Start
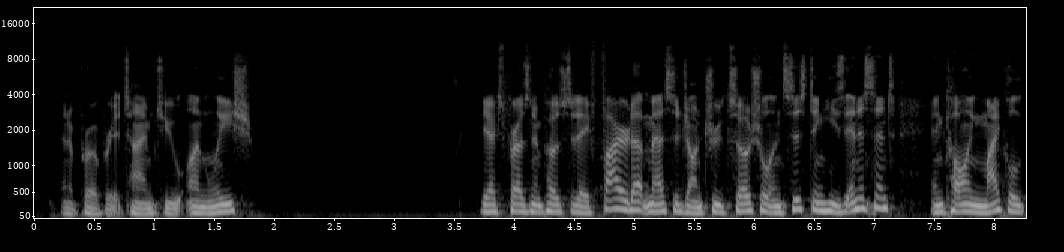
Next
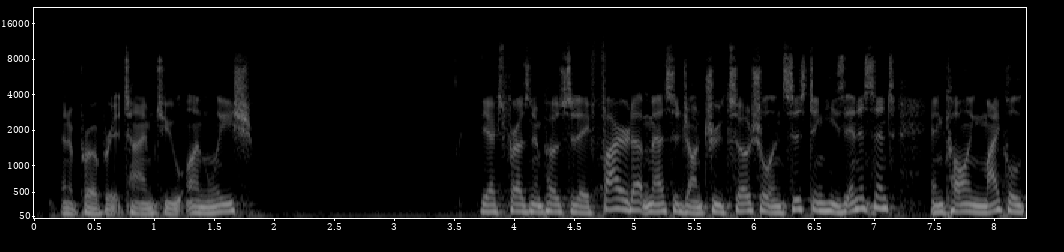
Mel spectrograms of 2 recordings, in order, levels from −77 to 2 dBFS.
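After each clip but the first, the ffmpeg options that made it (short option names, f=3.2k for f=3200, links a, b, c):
-af "alimiter=level_in=7dB:limit=-24dB:level=0:latency=1:release=96,volume=-7dB,volume=1dB"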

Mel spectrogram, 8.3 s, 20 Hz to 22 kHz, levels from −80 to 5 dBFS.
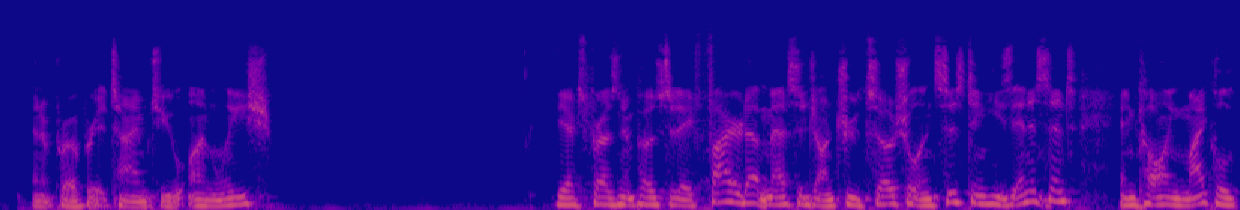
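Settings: -af "flanger=delay=7.4:depth=8.9:regen=45:speed=1.6:shape=sinusoidal,volume=4dB"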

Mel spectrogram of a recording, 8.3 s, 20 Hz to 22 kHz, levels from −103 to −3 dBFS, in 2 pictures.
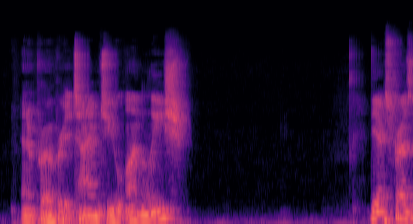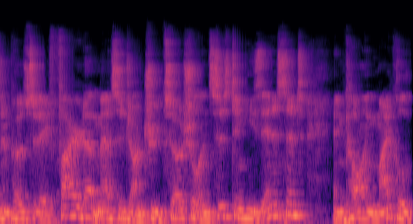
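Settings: -af "aecho=1:1:20|42|66.2|92.82|122.1:0.631|0.398|0.251|0.158|0.1"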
